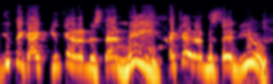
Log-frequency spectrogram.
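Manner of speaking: high, loud mock Scottish brogue, shouted back; Scottish priest. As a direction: bellow it like an indignant Scotsman. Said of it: "a Scottish priest up there that I could barely understand".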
